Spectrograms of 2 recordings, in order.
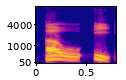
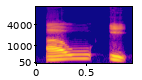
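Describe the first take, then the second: Both takes have the same delivery.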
